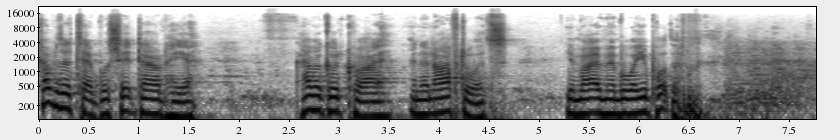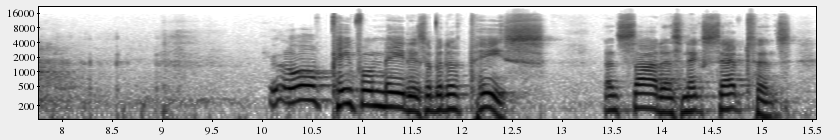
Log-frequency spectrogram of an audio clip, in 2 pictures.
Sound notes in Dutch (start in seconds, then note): 9.2 lachen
